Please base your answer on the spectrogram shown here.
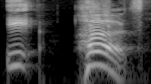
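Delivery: mild mock whine of a little brother; whinier complaint. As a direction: push the whine up on "hurts". Brother complaining again, higher.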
